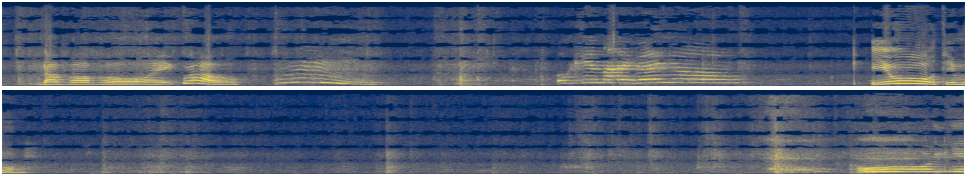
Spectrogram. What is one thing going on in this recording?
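Candy wrappers and cardboard crinkle and rustle.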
